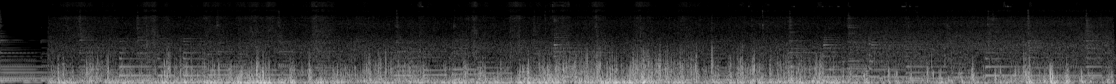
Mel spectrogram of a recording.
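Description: Strong wind roars across the microphone alongside constant surf breaking on a beach at a seaside campsite at Hat Kaeo, Phetchaburi, a dense, steady wash of noise with no voices.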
